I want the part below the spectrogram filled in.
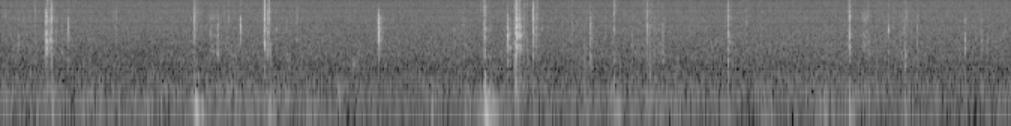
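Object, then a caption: Bar of sulfur soap scraped with a metal blade. A metal utility-knife blade shaves and scrapes strips off the edge of an old, solid green sulfur soap bar held in the fingers, leaving curled shavings below. Short, crisp, bright scraping clicks and crackles come at irregular intervals, each dying away almost instantly over a quiet background hiss.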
